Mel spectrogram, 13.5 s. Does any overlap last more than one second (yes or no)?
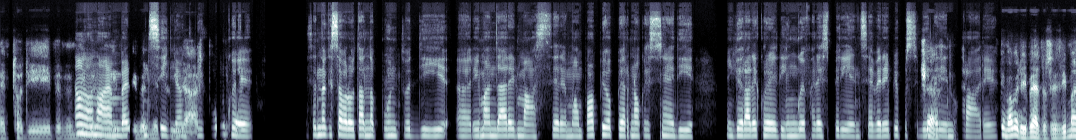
yes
